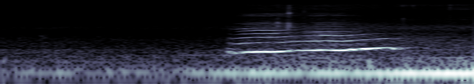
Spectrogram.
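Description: Baby vocalizing: one drawn-out, high-pitched call starting about a second in and rising slightly in pitch.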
